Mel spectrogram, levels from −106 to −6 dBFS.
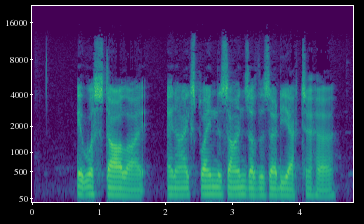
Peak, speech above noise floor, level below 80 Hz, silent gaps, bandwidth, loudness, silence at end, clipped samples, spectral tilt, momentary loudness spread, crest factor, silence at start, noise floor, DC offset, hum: -14 dBFS; 31 dB; -74 dBFS; none; 13.5 kHz; -34 LUFS; 0.3 s; under 0.1%; -4 dB/octave; 12 LU; 22 dB; 0.65 s; -65 dBFS; under 0.1%; none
